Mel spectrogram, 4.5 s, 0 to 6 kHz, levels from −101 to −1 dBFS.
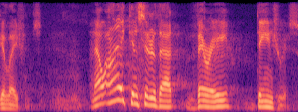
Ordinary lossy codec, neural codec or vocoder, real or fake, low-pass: AAC, 32 kbps; codec, 16 kHz, 8 kbps, FunCodec, trained on LibriTTS, 25 frames a second; fake; 5.4 kHz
